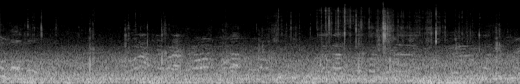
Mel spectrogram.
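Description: Nothing in the signal points to a technical fault, with no audible problem in how the audio was recorded, processed or transmitted.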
